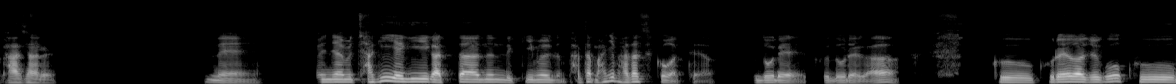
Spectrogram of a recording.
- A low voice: Yes, low, 110 Hz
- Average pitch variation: Yes, average, 4.4 semitones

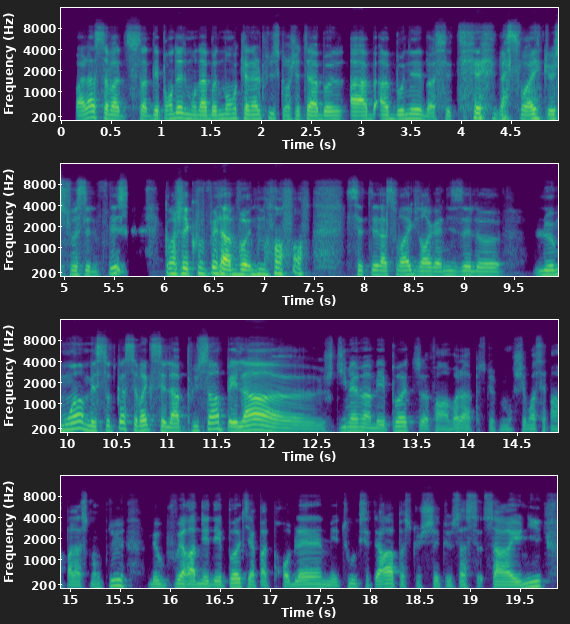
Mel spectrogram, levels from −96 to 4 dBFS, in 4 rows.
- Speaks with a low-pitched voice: Yes, low, 130 Hz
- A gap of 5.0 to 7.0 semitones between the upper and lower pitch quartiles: No, average, 3.9 semitones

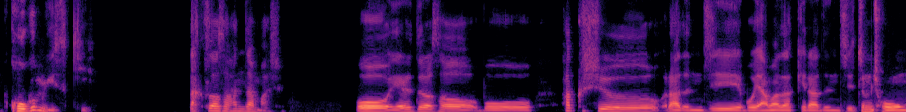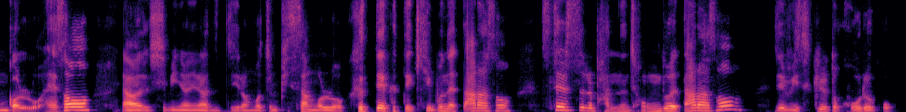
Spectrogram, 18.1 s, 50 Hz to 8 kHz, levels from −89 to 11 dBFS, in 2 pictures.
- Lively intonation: Yes, wide, 6.2 semitones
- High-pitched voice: No, low, 120 Hz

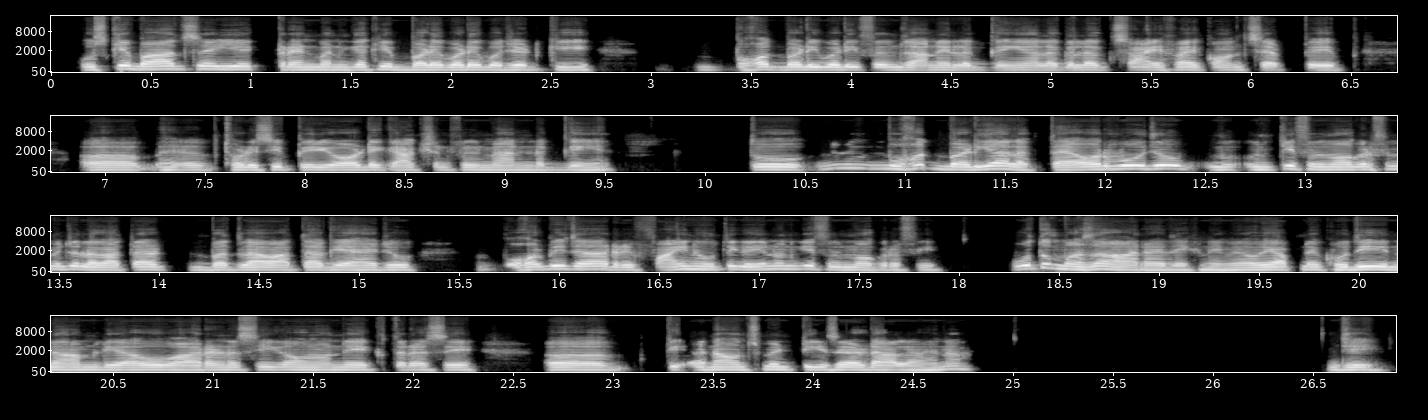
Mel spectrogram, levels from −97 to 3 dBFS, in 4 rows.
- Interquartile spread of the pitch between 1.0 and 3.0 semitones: Yes, narrow, 2.5 semitones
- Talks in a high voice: No, low, 135 Hz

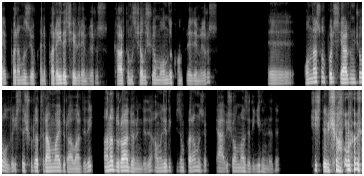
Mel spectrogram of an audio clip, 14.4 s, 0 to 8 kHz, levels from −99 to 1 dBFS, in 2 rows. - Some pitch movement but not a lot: Yes, average, 3.8 semitones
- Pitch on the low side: Yes, low, 115 Hz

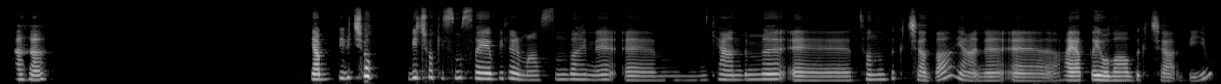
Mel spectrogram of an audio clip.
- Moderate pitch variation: Yes, average, 4.6 semitones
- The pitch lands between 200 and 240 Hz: Yes, high, 225 Hz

